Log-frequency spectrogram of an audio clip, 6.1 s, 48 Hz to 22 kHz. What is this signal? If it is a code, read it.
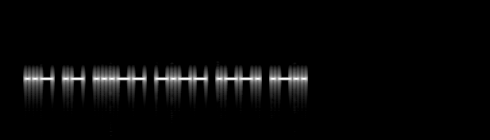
Morse code, heard as a keyed tone, about 25 wpm, 700 Hz. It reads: UA3YPL
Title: DXCC-100 Call Signs - 6 Characters - 25wpm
